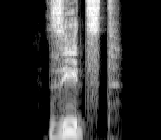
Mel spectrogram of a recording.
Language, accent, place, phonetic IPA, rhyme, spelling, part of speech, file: German, Germany, Berlin, [ziːt͡st], -iːt͡st, siezt, verb, De-siezt.ogg
- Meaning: inflection of siezen: 1. second-person singular/plural present 2. third-person singular present 3. plural imperative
